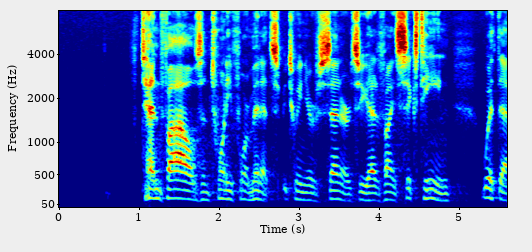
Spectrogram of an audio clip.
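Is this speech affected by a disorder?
No.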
